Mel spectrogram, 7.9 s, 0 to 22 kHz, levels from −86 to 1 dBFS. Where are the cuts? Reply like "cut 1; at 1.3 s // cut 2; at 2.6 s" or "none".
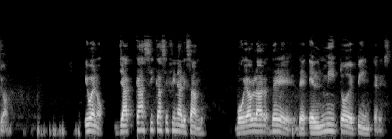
cut 1; at 1.6 s

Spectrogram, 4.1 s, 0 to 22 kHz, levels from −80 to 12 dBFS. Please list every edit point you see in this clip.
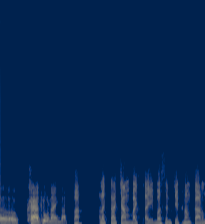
cut 1; at 1.4 s

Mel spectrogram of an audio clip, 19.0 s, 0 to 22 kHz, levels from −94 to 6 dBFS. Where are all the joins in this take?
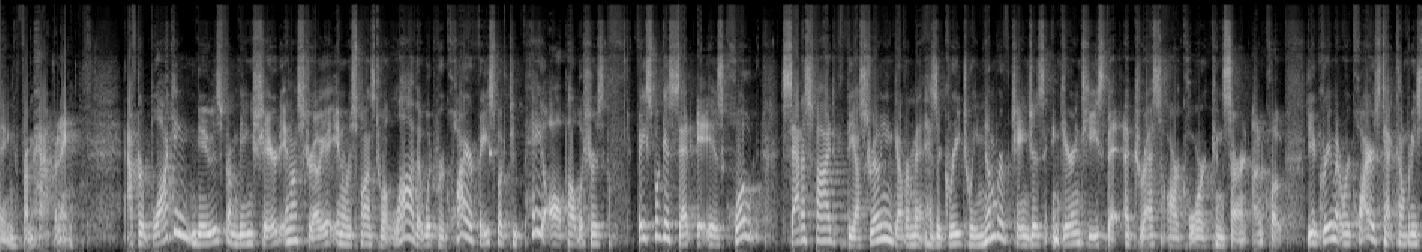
cut 1; at 17.4 s

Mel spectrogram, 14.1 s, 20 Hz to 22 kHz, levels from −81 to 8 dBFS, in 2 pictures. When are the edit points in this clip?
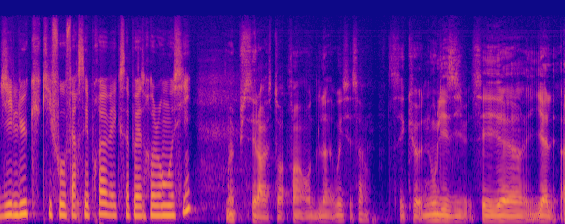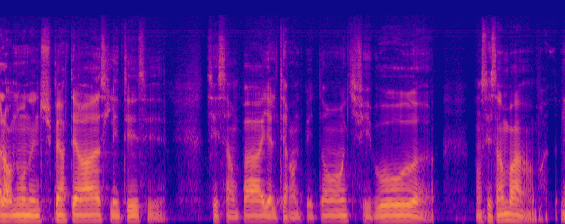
none

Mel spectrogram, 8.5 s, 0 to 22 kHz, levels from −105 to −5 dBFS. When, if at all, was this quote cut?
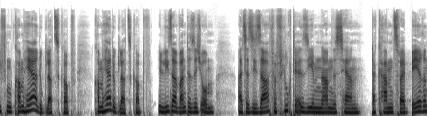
none

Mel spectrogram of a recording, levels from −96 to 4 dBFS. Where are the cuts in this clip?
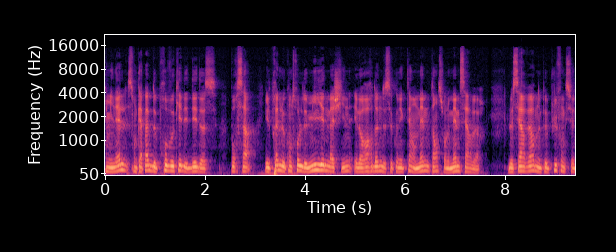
none

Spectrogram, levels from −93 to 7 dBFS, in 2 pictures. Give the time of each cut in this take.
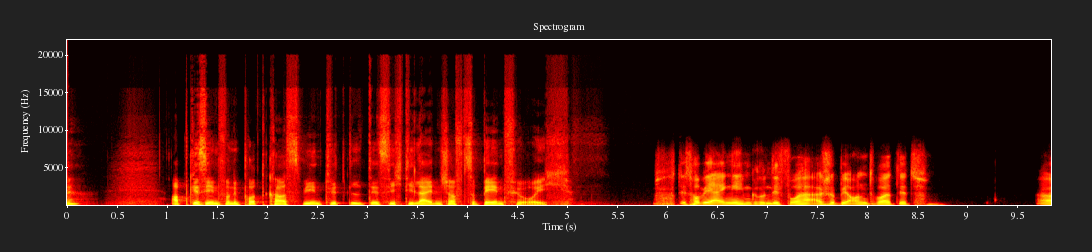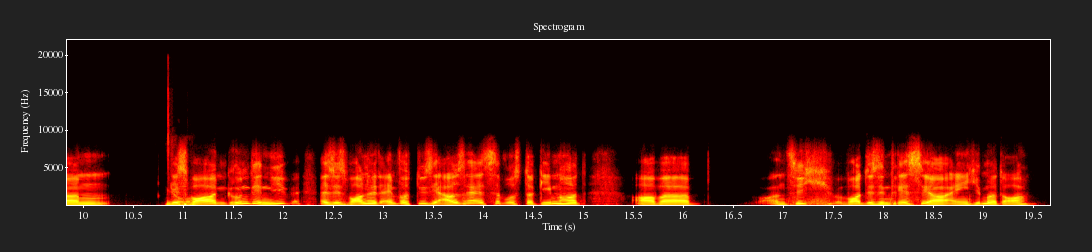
none

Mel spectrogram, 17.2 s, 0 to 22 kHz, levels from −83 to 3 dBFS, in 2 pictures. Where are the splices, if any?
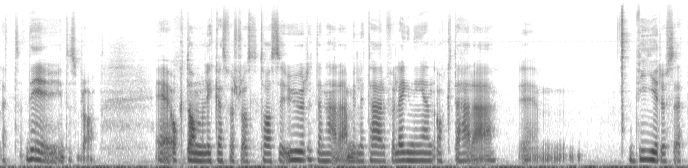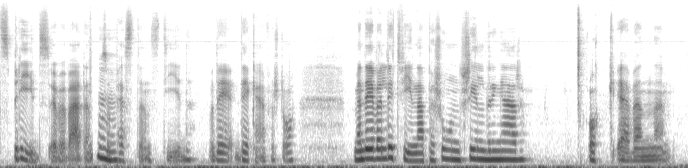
cut 1; at 9.8 s

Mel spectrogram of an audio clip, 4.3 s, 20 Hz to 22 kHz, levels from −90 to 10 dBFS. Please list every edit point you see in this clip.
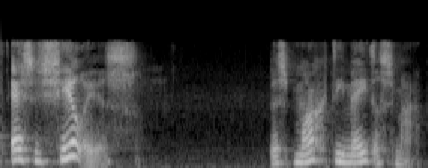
cut 1; at 2.7 s

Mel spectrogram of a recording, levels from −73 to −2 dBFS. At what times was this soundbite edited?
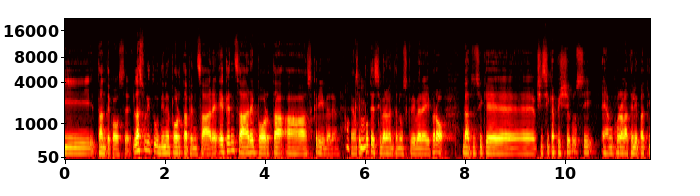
cut 1; at 5.8 s

